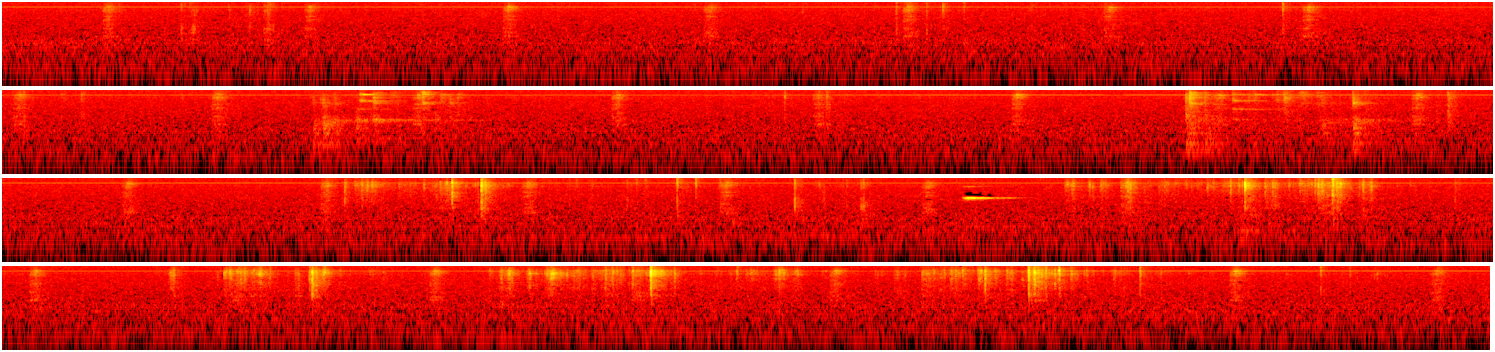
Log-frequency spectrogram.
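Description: Faint scratching and clicking of a parrotlet's claws and beak on the wire of its cage as it clambers and clings there rather than perching, a sign of its balance trouble. Scattered at first, then in frequent bursts through the second half.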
